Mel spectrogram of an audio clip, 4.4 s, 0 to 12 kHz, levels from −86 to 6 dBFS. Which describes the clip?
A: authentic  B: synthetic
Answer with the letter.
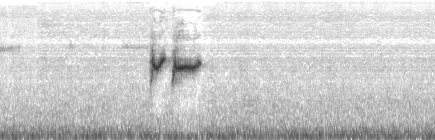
B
